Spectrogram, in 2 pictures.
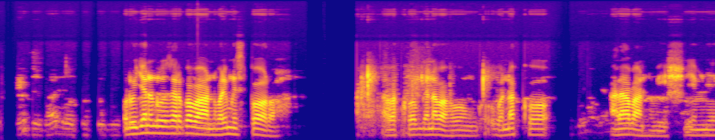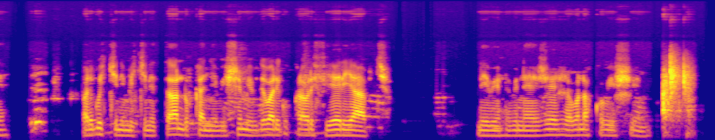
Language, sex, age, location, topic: Kinyarwanda, male, 18-24, Musanze, government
